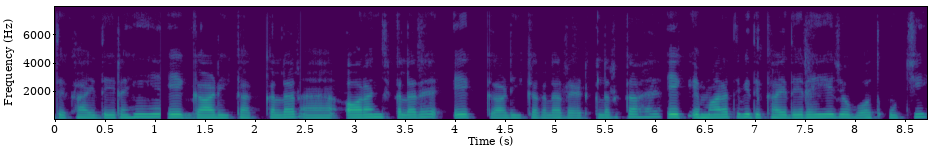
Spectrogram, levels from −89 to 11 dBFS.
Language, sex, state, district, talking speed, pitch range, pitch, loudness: Hindi, female, Uttar Pradesh, Jyotiba Phule Nagar, 215 wpm, 170-190 Hz, 180 Hz, -35 LUFS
